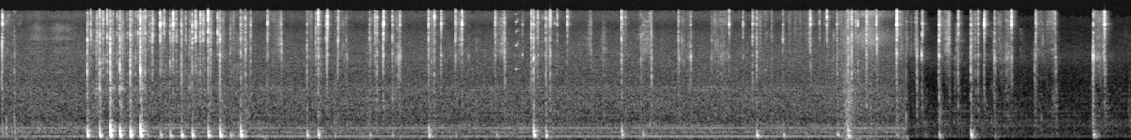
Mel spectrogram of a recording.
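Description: Hand brayer rolling tacky acrylic paint: a quick run of sharp, sticky clicks about a second in, then scattered clicks as the roller goes back and forth over the paper stencil. A steady low hum in the background cuts off near the end.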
